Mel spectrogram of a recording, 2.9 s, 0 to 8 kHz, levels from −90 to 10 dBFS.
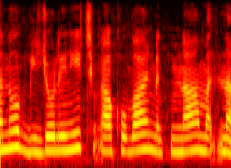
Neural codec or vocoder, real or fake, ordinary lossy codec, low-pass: codec, 16 kHz, 4 kbps, X-Codec, WavLM features, trained on Multilingual LibriSpeech; fake; none; none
